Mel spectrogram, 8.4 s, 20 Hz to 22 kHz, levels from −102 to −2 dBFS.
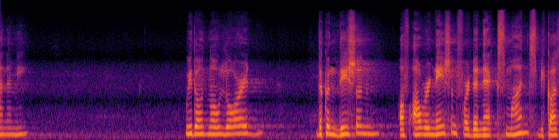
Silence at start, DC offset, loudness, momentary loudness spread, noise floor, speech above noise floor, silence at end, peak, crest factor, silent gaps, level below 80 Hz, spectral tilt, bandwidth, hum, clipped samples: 0 s; under 0.1%; -31 LUFS; 13 LU; -65 dBFS; 35 dB; 0 s; -12 dBFS; 20 dB; none; -78 dBFS; -5 dB/octave; 16.5 kHz; none; under 0.1%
